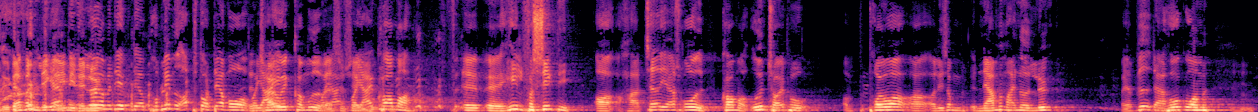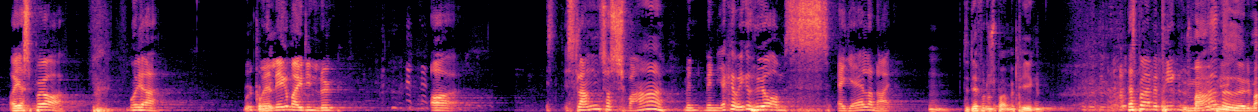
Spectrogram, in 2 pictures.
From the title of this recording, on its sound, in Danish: Skuespilhuset #ZCF LIVE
